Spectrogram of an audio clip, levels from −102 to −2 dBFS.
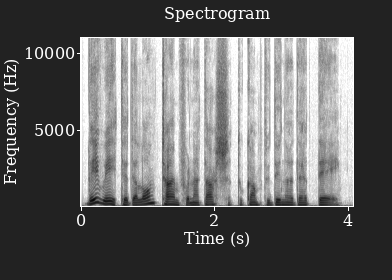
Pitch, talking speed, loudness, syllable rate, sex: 155 Hz, 190 wpm, -20 LUFS, 4.6 syllables/s, female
